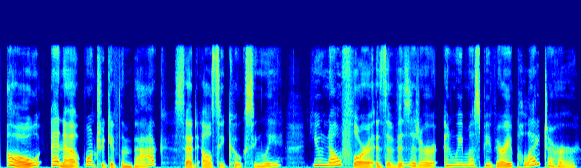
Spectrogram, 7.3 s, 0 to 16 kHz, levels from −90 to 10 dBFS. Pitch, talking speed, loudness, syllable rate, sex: 245 Hz, 200 wpm, -19 LUFS, 5.5 syllables/s, female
